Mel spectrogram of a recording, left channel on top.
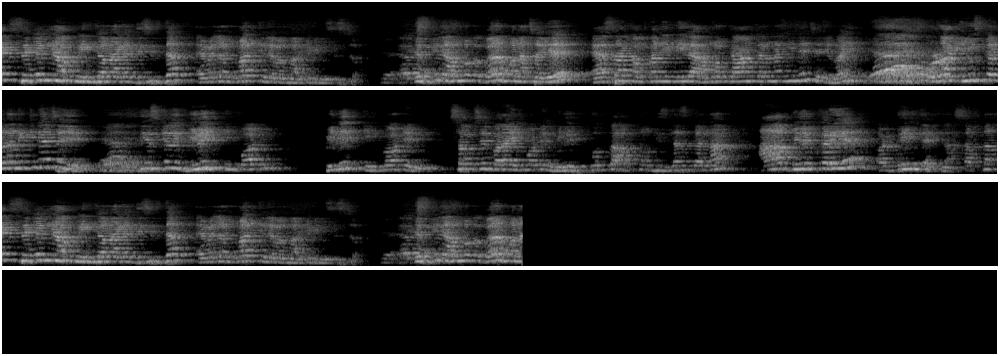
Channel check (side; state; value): right; drops out; at 5.2 s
